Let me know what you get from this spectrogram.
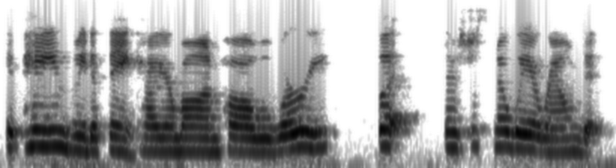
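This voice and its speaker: A woman voicing a gentle, weary country mother in a storybook, plain-spoken and folksy. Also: medium pitch, moderate pace, lo-fi sound, lightly acted. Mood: earnest, reassuring.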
